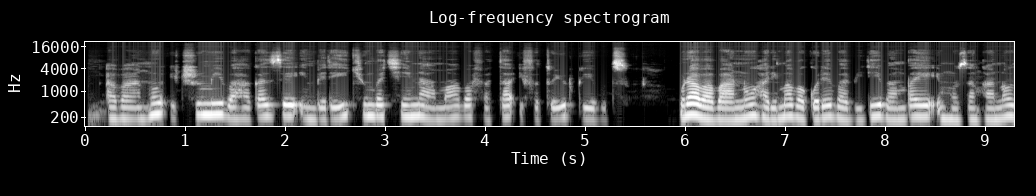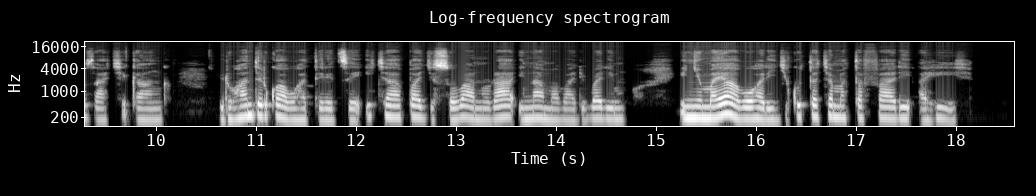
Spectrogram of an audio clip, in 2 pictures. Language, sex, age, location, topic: Kinyarwanda, female, 25-35, Kigali, health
